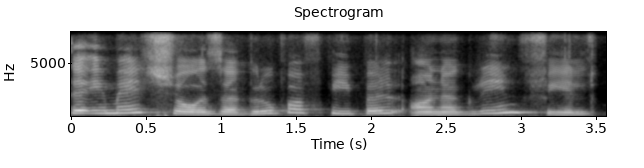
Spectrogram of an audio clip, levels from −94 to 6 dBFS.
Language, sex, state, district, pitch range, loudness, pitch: English, female, Gujarat, Valsad, 215-320 Hz, -20 LUFS, 260 Hz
